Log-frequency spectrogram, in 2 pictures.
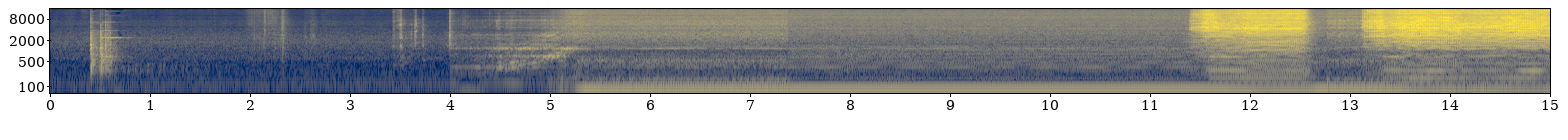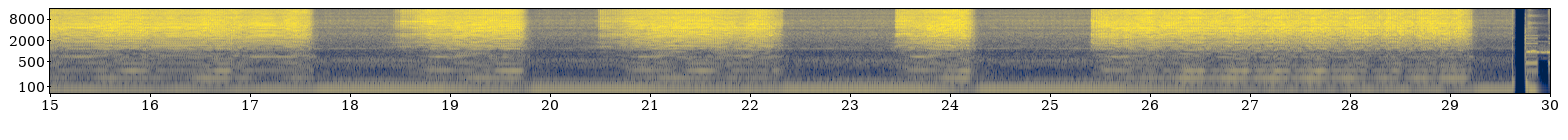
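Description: Bench grinder switched on, spinning up to a steady motor hum. Then the sole of a stripped forged steel golf iron is pressed against the 120-grit flap wheel in a series of passes: rough, hissing grinding that comes in stretches of one to four seconds, with short breaks between them, as the bag chatter is ground off.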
